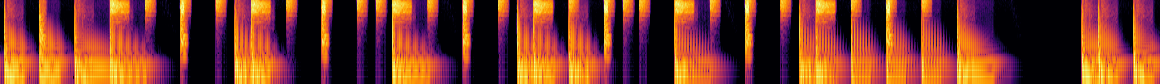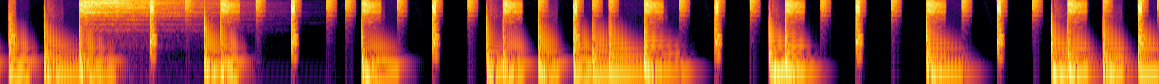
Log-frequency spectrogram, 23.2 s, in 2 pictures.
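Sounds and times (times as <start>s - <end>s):
unequalized rhythm bass: 0.0s - 1.6s, 2.4s - 2.9s, 3.9s - 4.4s, 5.2s - 6.1s, 6.8s - 7.2s, 8.0s - 9.9s, 10.8s - 13.0s, 13.6s - 14.2s, 15.2s - 15.7s, 16.5s - 18.5s, 19.3s - 19.9s, 20.9s - 21.3s, 22.1s - 23.1s.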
